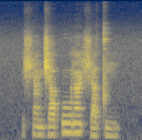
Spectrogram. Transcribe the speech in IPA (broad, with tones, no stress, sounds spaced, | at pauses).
ʃ ã˨ d͡ʒ a˨ p oː˦ ɾ ã˦ ʃ a˨ t i˨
